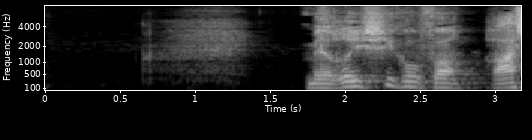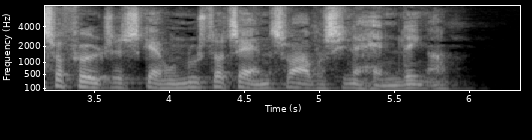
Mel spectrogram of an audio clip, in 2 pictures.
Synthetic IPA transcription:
meðˠʁisikʰo̝fɒ̽ʁɑd̥sfɒ̽føl̰ls̬əsɡ̥æɦunːusd̥ɔ̰̽ːt͡sʰe̝ænsʋɑ̰̈ːfɒ̽siːnəɦænle̝ŋɐ

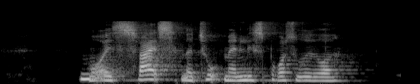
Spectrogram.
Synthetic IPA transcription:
mo̝ɐisʋɑ̈ɪ̰̥smeðˠt͡sʰo̝̰ːmænlisb̥oɐd̥suðˠøɐ

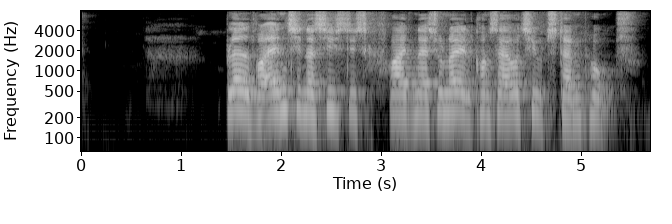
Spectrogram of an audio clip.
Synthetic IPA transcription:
b̥lɛːðˠð̩ˠʋɑ̈ænt͡sʰinæsisd̥isɡ̥fʁɑ̈e̝d̥næɕo̝nɛ̰ːld̥̚kʰɒ̽nsæɐʋæt͡sʰiʊd̥sd̥ænpʰɔ̽ŋ̰d̥

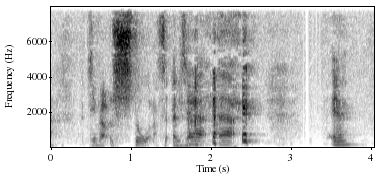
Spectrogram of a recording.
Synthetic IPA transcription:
d̥e̝ʋɑ̈josd̥o̝ɐ̰d̥æl̰sə | jæ

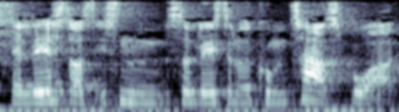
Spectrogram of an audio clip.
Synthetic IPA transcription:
jɑ̈ɪleːsd̥ɒ̽sisɒ̽nsɒ̽leːsd̥jɑ̈nɔ̽ːð̩ˠkʰomənt͡sʰɑ̰̈ːsb̥o̝ɐ̰

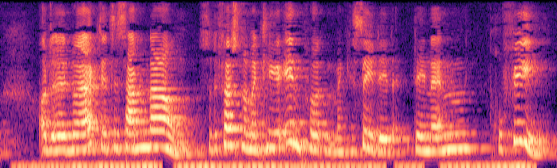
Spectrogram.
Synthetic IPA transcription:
ʔɒ̽noæeɡ̥̚d̥e̝t͡sʰe̝lsɑ̈mənɑ̈ʊ̰nsɒ̽d̥e̝fɶɐsd̥ənɒmænkʰliɡ̥ɐʔe̝n̰pʰɒ̽d̥em̩mænkʰæse̝̰ːd̥ed̥e̝enænn̩pʰʁo̝fḭːl

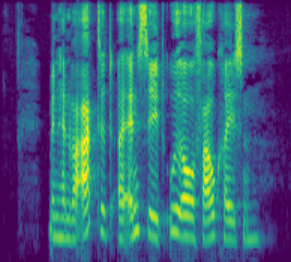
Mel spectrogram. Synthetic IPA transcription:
menɦænʋɑ̈ʔɑ̈ɡ̥̚d̥ðˠɒ̽ʔænse̝̰ːd̥uð̞̰ˠɒʊ̰ɐfɑ̈ʊkʰʁɛːsn̩

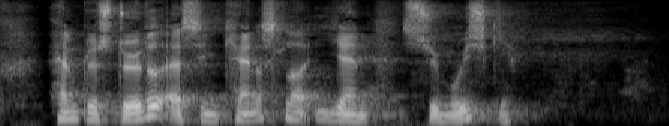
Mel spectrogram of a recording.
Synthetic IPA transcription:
hænb̥le̝sd̥ød̥ð̞̩ˠæsinkʰæn̰slɐʔiænsymoisɡ̥i

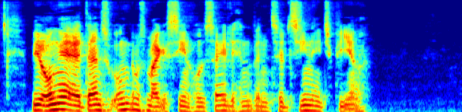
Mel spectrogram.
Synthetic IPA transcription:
ʋiɔ̽ŋəæɐd̥æn̰sɡ̥ɔ̽ŋd̥ɒ̽msmɑ̈ɡ̥æsḭːnɦo̝ð̩ˠsɛ̰ːliɦenʋen̰̥t͡sʰe̝lt͡sʰiːned̥pʰḭːɐ

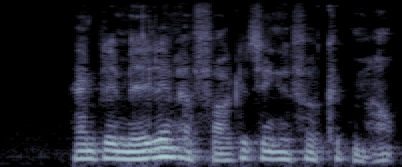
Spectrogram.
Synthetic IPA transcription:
hænb̥le̝með̞ˠlem̰d̥æfɒ̽lɡ̥ət͡sʰe̝ŋ̰ð̞̩ˠfɒ̽kʰøb̥m̩hɑ̈ʊ̰n

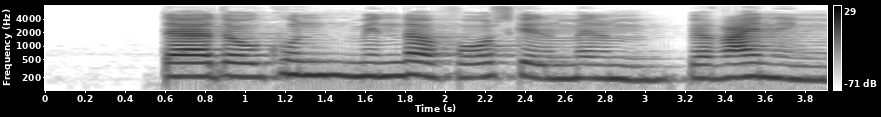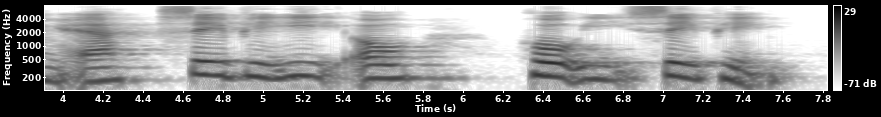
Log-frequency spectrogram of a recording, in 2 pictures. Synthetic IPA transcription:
d̥ɑ̈æɐd̥ɒʊkʰonme̝nd̥ʁɐfɒːsɡ̥el̰mel̰m̩b̥e̝ʁɑ̈ɪ̰ne̝ŋn̩æse̝ːpʰe̝ḭɒ̽ | ho̰ise̝̰pʰe̝̰ː

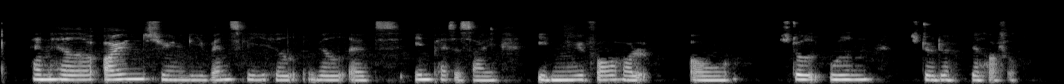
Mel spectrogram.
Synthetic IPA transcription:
hænɦæð̞̩ˠɒ̽ɪnsy̰ːnliʋænsɡ̥əlihe̝ð̞̰ˠʋe̝ð̞ˠæd̥e̝npʰæsəsɑ̈ɪ | id̥enyːfɒːɦɒ̽l̰ | ʔɒ̽ | sd̥o̝ð̰ˠuːð̞ˠn̩ | sd̥ødəʋ̥e̝hɒ̽fð̩ˠ

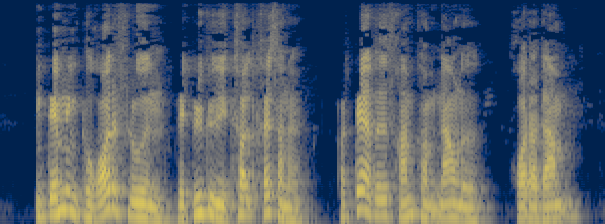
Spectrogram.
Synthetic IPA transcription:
e̝nd̥emne̝ŋpʰɒ̽ʁɒ̽ɾ̥əflo̝̰ːðˠn̩b̥le̝b̥yɡ̥ð̩ˠit͡sʰɒ̽l̰t͡sʰʁɛsɐnə | ɒ̽d̥æɐʋe̝ð̞ˠfʁamkʰɒ̽m̰nɑ̈ʊ̰nð̞̩ˠ | ʁɒɾɐd̥ɑ̈m̰

